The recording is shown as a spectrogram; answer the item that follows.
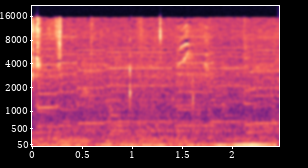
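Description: Soft background music with held tones. Over it come a few faint ticks and a brief high squeak as a dried corncob stopper is twisted into the neck of a glass bottle to test the fit.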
